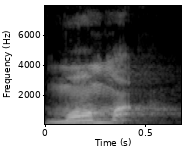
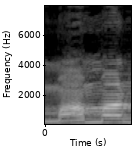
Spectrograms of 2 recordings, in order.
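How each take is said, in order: First: The first vowel is pronounced as an 'o' sound. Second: The vowels are pronounced as open 'a' sounds.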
